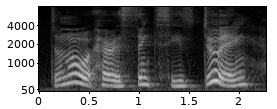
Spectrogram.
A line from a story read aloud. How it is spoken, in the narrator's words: Hagrid mumbled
